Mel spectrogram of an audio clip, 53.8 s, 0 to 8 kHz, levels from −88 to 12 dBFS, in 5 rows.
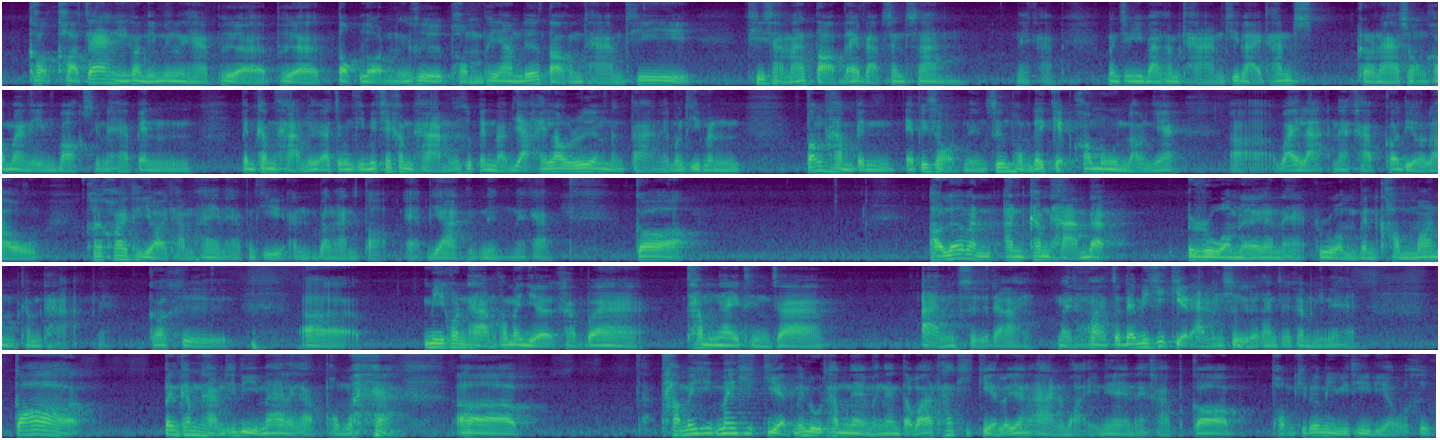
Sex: male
